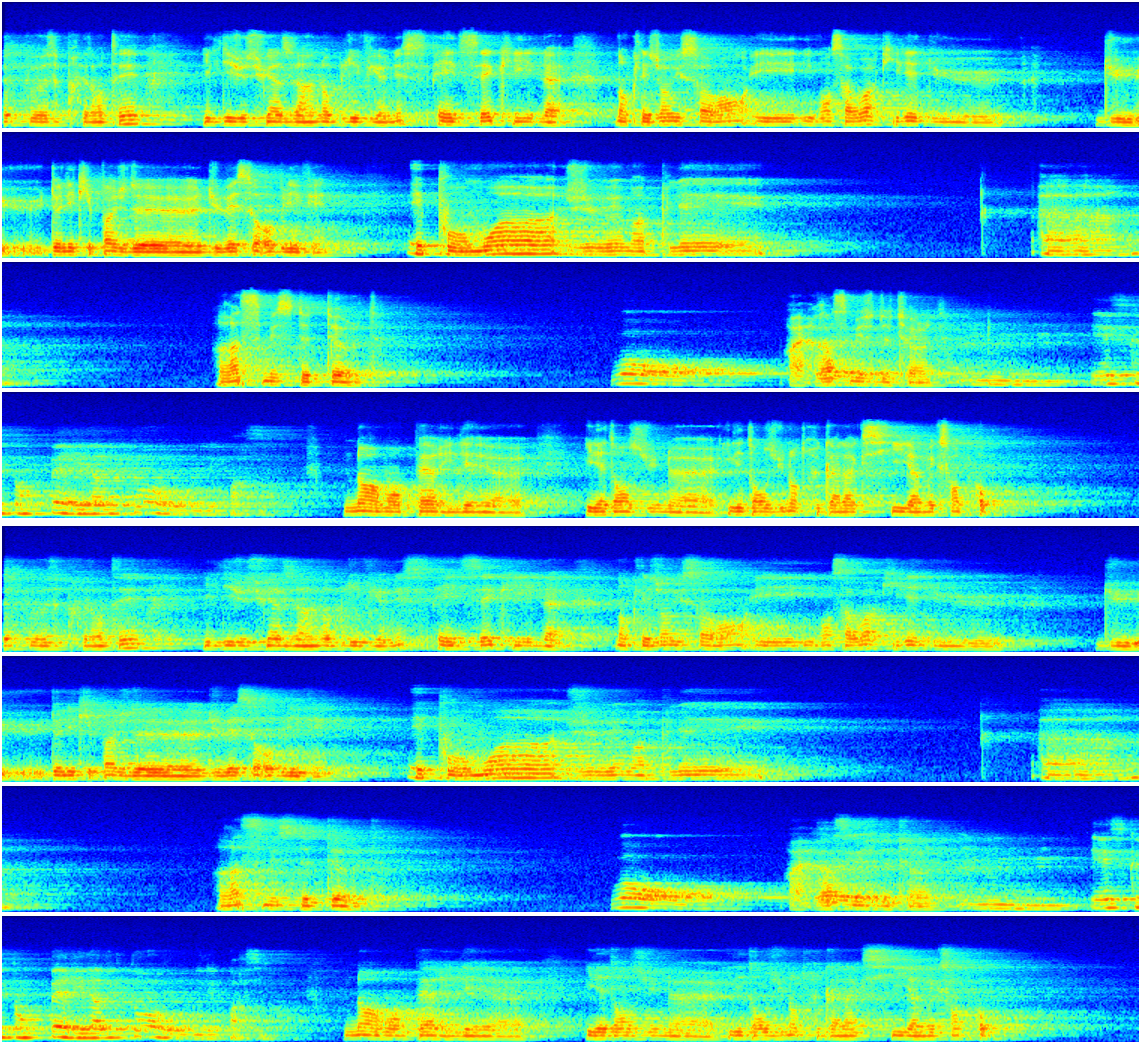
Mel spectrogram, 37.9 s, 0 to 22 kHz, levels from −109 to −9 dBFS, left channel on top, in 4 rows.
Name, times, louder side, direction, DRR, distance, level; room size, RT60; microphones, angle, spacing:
voice 1, 0.0-8.4 9.1-12.2 12.8-15.8 18.1-18.8 20.7-22.1 25.5-26.8 31.3-36.7, left 2 dB, 65° left, 6 dB, 0.7 m, -30 dB
voice 2, 24.0-25.1 25.7-26.3 26.9-30.7, right 2 dB, 80° right, 0 dB, 0.9 m, -34 dB
22.0 x 9.4 x 2.4 m, 2.7 s
head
